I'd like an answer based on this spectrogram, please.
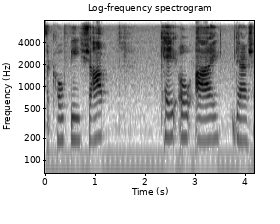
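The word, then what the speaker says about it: Ko-fi: a coffee I think it's the how you pronounce it Kofi shop k-o-i Dash f i and she has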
